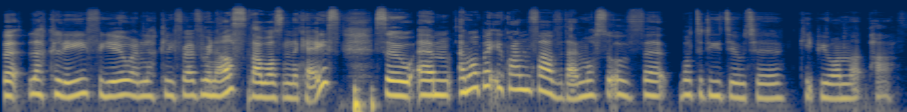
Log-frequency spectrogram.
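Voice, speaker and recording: A woman hosting a podcast, introducing her guest and asking gentle prompting questions. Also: a little high, brisk, no echo, studio quality. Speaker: podcast host. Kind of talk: interview questions.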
